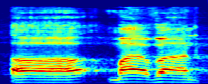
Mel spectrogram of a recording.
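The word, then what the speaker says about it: Myavana: Joining us right now is the co-founder and CEO of Mayavana, Candace Mitchell-Harris. First of all, am I pronouncing it correct?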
